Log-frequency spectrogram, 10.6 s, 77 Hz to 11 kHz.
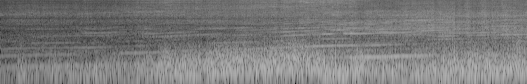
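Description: Yamaha YZF-R6 inline-four engine accelerating hard out of a corner, its pitch climbing steadily through the revs. Wind noise on the microphone builds about three seconds in and stays loud as speed rises.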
